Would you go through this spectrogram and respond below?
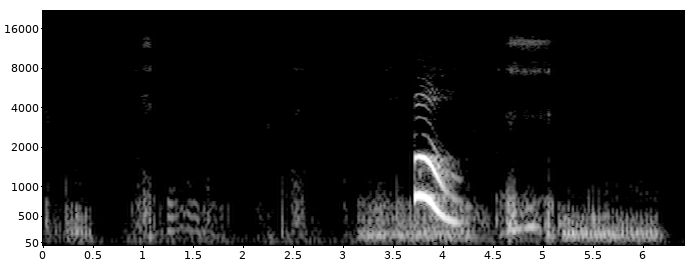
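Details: Puppy Shasha, strongly possessive of her chew, growls in low bursts, then lets out a loud high whine that slides downward, followed by more rumbling growls.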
